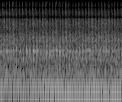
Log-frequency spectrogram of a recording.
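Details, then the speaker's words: Electric fan on speed setting three with a damaged blade: steady hum with a low pulsing throb as the fan shakes and vibrates; damaged blade throwing it out of balance, blade to be replaced. "It shakes as you can see. I don't know if you can see but if you can see that sort of pulsing effect there that's the fan shaking."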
